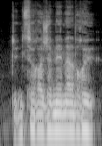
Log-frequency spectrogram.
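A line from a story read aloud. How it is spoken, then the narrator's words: Grumbling. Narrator (French): grommela Madame Taifu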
